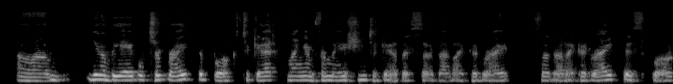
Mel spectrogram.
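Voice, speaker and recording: A woman's medium-pitched, dark, mellow voice with vocal fry, monotone and flat in intonation, at a fairly quick pace in a dry, close sound with no echo. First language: German. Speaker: author. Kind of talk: interview. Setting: video call. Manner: halting.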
